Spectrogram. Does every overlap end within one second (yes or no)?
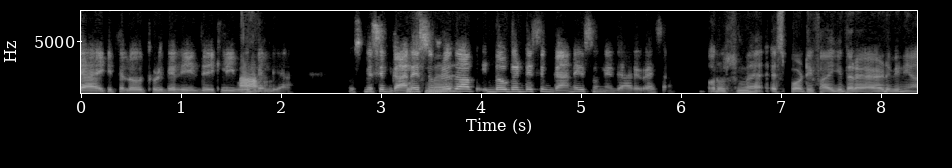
yes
